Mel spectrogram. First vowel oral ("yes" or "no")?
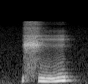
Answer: yes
